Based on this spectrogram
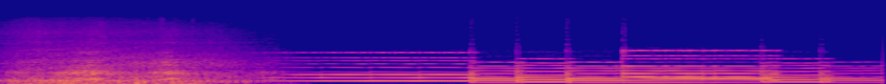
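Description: A car starts up and drives off from the coast near Heraklion. A rough, noisy engine burst gives way to a steady humming drone that steps up and down in pitch several times.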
